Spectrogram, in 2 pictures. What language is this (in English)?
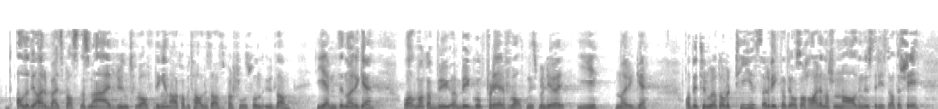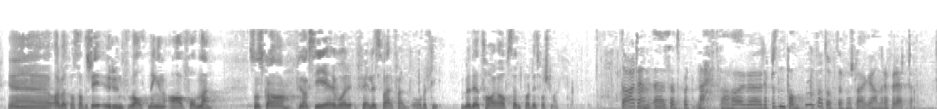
Norwegian Bokmål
